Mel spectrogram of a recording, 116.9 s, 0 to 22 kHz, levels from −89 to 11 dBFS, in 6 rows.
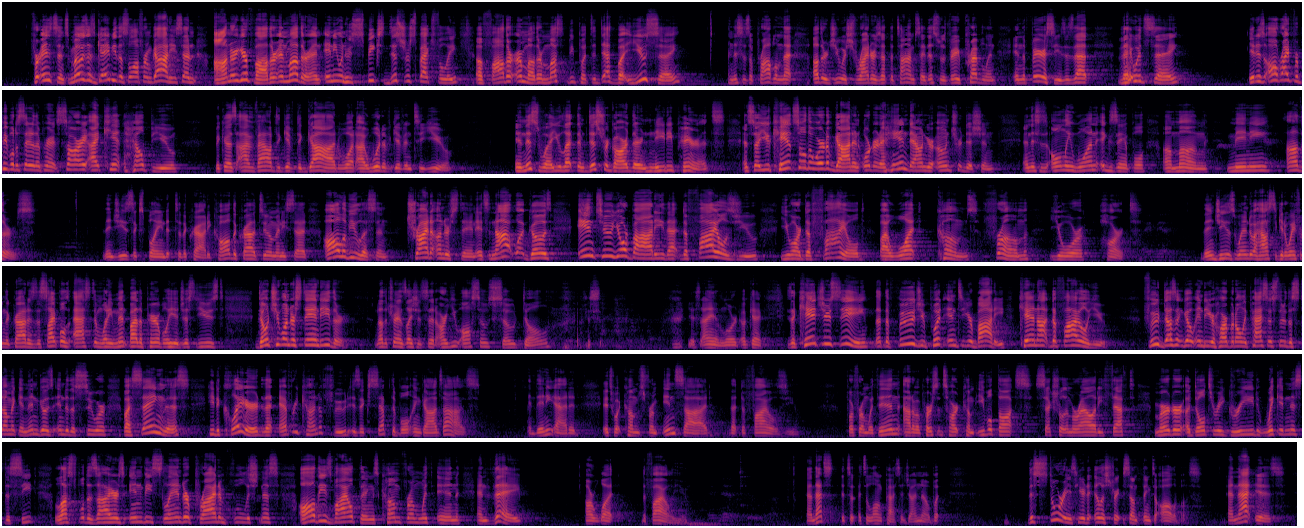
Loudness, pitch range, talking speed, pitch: -33 LUFS, 155-215 Hz, 170 wpm, 180 Hz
